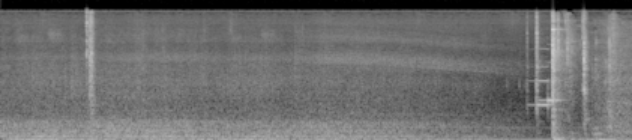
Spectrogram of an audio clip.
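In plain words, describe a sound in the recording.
Tram wheels rumble and clatter over the rails.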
